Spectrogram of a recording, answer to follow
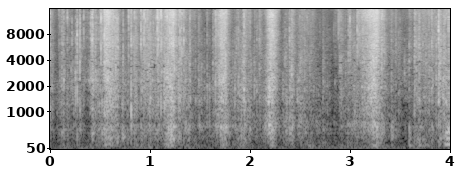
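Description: Brown kraft-paper mailer envelope crinkling and rustling in irregular bursts as it is handled and opened by hand.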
